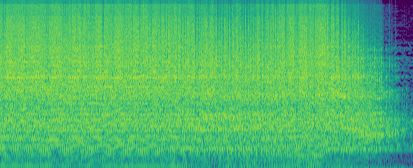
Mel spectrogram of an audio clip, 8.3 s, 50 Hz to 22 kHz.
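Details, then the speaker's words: Yamaha G29 golf cart engine after full rebuild (rod, piston, rings), before repair; noise later cured by replacing crank and cam, gears suspected mistimed. Harsh, busy mechanical gear-type clatter over running engine: engine mechanical noise. "Okay guys, so now that you've heard that nasty noise, I've went ahead and got this engine out 3 times now because I could not for the life of me figure out what these noises were."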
